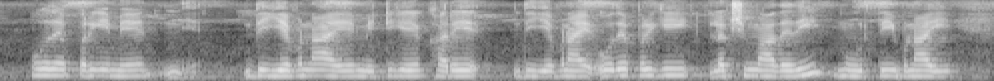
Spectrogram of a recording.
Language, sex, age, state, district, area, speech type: Dogri, female, 30-45, Jammu and Kashmir, Reasi, rural, spontaneous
